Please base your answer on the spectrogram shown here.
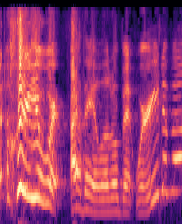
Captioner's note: both laughing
